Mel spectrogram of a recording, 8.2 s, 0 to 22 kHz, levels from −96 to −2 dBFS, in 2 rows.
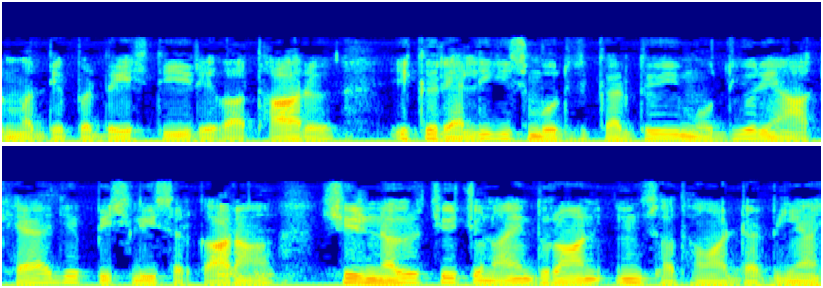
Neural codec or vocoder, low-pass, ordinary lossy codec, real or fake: none; none; none; real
